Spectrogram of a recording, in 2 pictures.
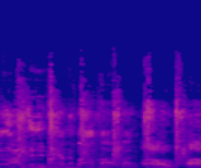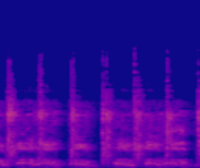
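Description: A crowd of men and women of all ages in Iran dances and chants together in a loud, sustained singsong, clapping along to the refrain "ho, ho, ho" in a steady, regular beat, roughly once every second or so, throughout.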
